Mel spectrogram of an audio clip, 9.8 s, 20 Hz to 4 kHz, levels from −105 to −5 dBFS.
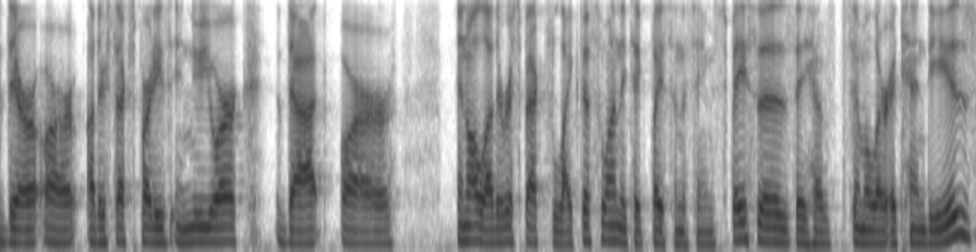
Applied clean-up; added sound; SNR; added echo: none; none; none; none.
